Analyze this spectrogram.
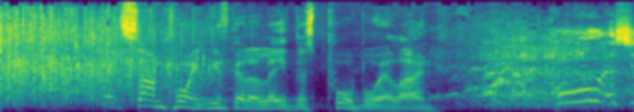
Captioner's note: laughter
